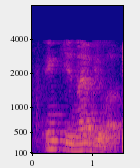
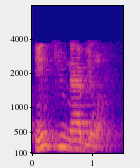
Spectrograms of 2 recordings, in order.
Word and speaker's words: incunabula: Incunabula. – Incunabula. Incunabula.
